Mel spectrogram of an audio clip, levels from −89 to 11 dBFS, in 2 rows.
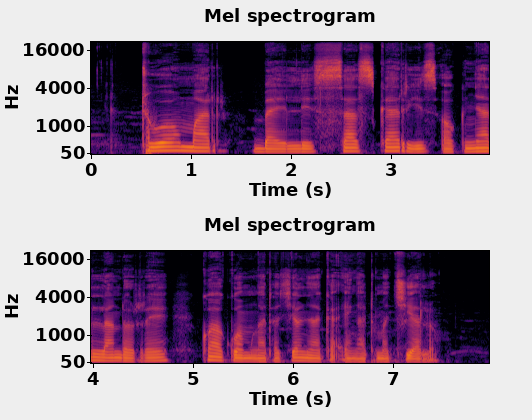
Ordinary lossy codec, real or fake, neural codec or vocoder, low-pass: none; real; none; none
